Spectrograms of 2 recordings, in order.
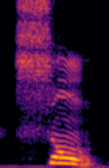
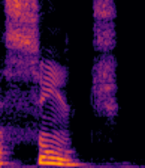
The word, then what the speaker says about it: sont: E a gente não vai pronunciar, lembra lá, o T, o S e o D em final de palavra. Então, som, som, não vai falar sonte, vai falar som, som.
